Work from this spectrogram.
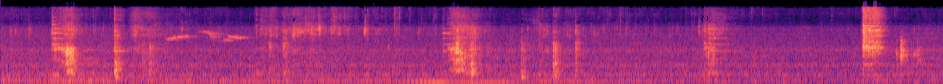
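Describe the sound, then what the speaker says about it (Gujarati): A spoon scrapes and clinks against a pan while boiled potatoes are mixed with lemon juice and spices for Kathiyawadi bhungla bataka, making irregular metallic taps over a soft, steady background. "એકદમ સરસ મિક્સ કરી લઈએ બધા બટેટા"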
